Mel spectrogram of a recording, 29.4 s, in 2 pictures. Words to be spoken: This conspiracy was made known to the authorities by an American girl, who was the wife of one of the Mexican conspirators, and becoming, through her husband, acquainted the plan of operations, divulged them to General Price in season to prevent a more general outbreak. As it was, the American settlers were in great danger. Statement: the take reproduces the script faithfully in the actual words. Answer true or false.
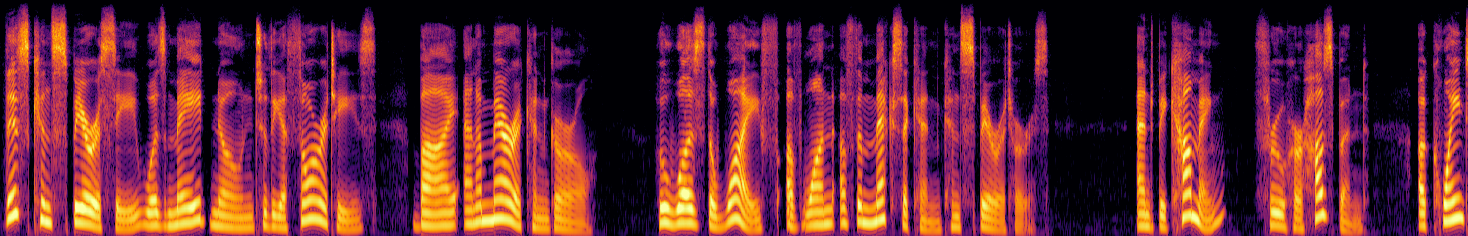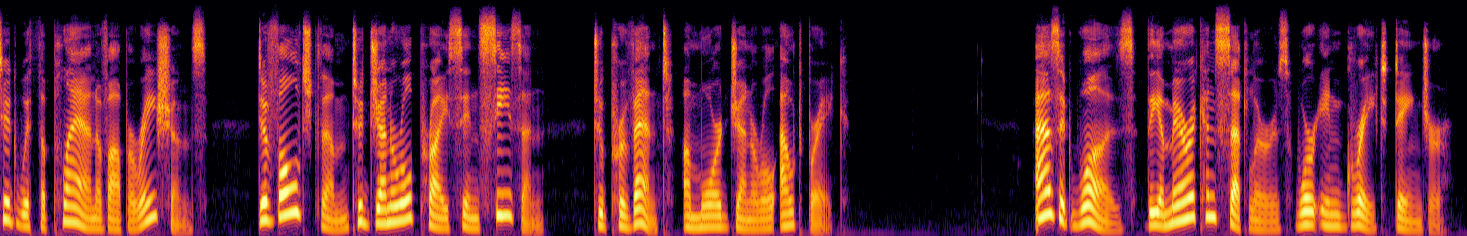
false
